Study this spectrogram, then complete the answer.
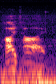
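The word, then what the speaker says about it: Taytay: We're leaving San Vicente and going to Tai Tai. It's spelled like Tay Tay, but it's pronounced Tai Tai.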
